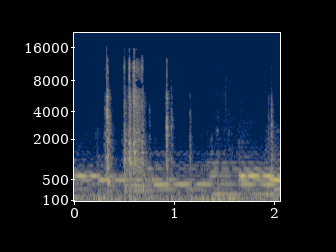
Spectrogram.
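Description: Background music with steady notes, over which a few sharp metal clicks sound in the first second as a small metal latch on a coop door is worked by hand.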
